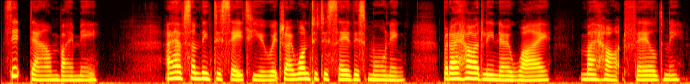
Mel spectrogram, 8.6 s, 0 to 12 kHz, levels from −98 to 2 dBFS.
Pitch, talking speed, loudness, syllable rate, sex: 190 Hz, 190 wpm, -19 LUFS, 4.8 syllables/s, female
